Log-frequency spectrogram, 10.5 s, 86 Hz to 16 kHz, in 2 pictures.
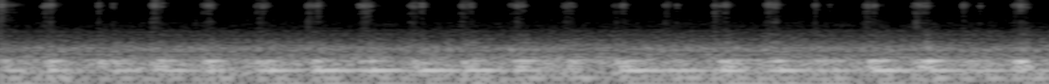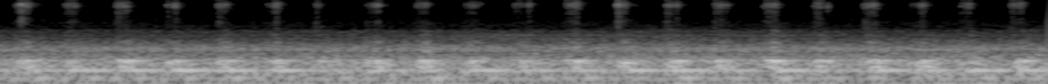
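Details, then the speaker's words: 1991 unknown-brand 42-inch hugger ceiling fan, model HC42 (60 W, 0.5 A), first test startup: steady low hum with light ticking about four times a second as it spins up; unique startup noise, owner suspects bad 4 µF capacitor, not replaced. "See if the capacitor needs to get replaced. Wow, this has a unique startup sound."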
